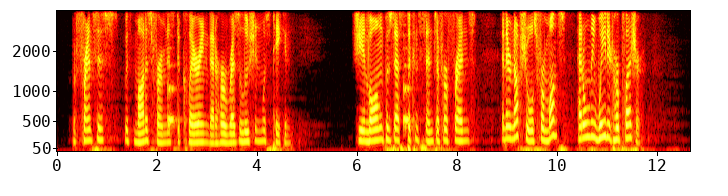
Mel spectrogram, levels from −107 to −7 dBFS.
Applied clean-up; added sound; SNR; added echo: none; Bowed string instrument; 11 dB; none.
